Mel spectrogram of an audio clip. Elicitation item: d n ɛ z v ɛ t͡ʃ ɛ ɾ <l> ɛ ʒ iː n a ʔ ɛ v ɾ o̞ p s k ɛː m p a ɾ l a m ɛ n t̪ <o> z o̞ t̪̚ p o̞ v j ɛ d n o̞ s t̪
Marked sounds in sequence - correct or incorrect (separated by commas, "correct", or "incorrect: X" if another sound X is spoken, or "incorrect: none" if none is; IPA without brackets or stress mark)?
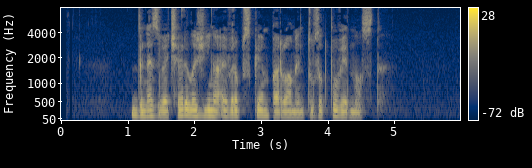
correct, incorrect: u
